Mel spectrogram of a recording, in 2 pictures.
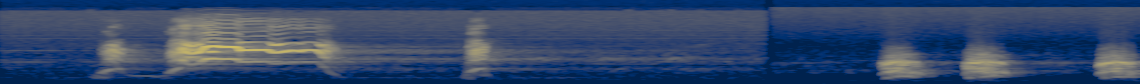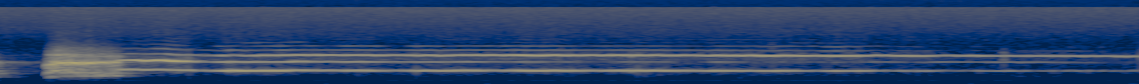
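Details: Coyote starting with a high, quavering yelp, then a few short gruff barks, before sliding into a long, even howl that fades slowly.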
